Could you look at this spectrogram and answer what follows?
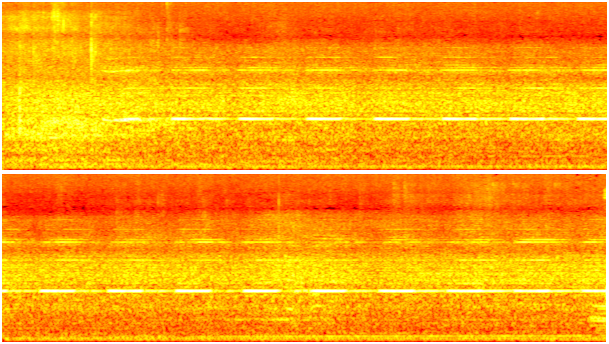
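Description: A construction machine's backup alarm beeping steadily, about one and a half beeps a second, starting about a second in, over the low, steady running of an engine.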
